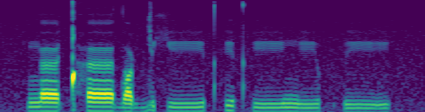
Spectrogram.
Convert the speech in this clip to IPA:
ŋ ɜː ǃʰ ɜː d ɒ ɖ ɟ ə ç iː t̪ʰ i t̪ʰ iː ŋ iː kʷ ʔ iː

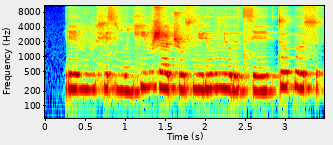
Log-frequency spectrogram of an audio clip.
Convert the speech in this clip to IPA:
ɾ e v i v xʲ ɐ s ʎ o ʎ xʲ e v ʐ ɐ ʈ͡ʂ u s lʲ ɵ ɾʲ o v lʲ o ɾ ɨ t s e | t ɵ p ɵ s

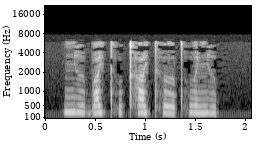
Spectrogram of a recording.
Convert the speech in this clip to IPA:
ɲ ɯː˧˩ b a˧ j t̪ʰ u˩˧ kʰ a˧ j t̪ʰ ɤː˧˩ t̪ʰ u˧ ə̯ ɲ ɯː˧ p̚

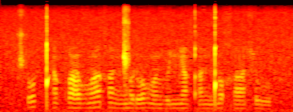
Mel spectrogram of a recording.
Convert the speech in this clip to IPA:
t͡ʃʼ o ǃʼ ẽ qʷ æ ʁʷ ɑ̃ χ ɑ̃ ŋ͡ǁ o ɾ u ʁʷ ẽ v ø ɲ ẽ qʼ ẽ ŋ͡ǃ u χ ɑ̃ ɬ u

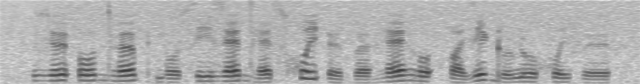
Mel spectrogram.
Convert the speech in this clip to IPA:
z ø˧˥ ʔ o˧˥ dʱ œ˧˥ pʰ j o˩ s i˧ z ɛ˧˥ dʱ ɛ˩˧ s χʷ i˥ ʔ ø˩ p œ˩ ɦ ɛ˧˥ ɦ o˧ ʔ qʷ i˩ z i˥ ɖ u˩˧ ɳ u˧ χʷ i˧ f ø˧

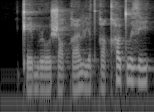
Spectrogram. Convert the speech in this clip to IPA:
kʼ e˩˧ b ɹ o˩˧ ʃ ɒ˩˧ q e˩˧ v i˩˧ d q i˩˧ qʰ u˥ tʷ i˥ z i˥

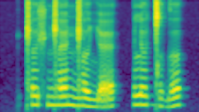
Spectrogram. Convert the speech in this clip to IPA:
ǁ ɘ˦˥ ʃ ŋ͡ǁ ɛ˦˥ ŋ͡ǁ ə˥˧ ʎ ɛ̰˦˥ | l ɘ˦˥ ɡ͡ǀ ə˥˩ ɡ ə˦˥

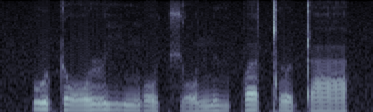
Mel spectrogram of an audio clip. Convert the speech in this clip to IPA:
u˧ ʈ o˩˧ ɹ i˥˧ ŋ o˧˩ t͡ʃ o˩˧ n ɨ˧˩ p ɐ˥ ǀ ɵ˧ ʈ a˧

